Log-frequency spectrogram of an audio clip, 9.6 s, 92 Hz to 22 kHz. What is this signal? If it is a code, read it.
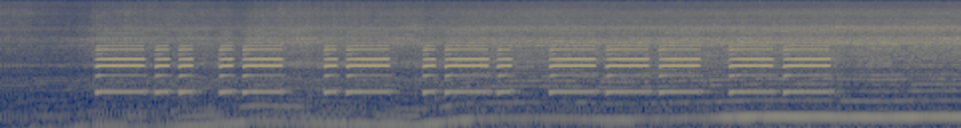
Morse code, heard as a horn, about 10 wpm, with street noise. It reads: DAAROM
